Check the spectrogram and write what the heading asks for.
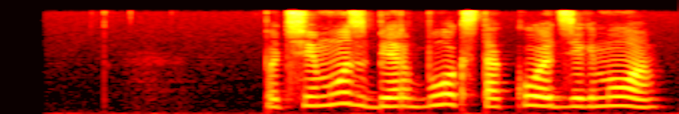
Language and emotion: Russian, angry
